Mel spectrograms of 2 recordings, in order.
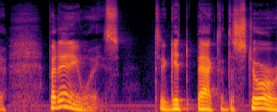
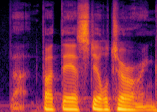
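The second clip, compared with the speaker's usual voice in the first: ordinary talk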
